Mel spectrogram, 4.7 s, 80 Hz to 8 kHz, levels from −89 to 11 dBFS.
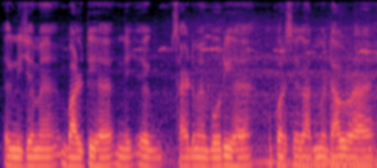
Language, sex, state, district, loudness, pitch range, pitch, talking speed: Hindi, male, Jharkhand, Deoghar, -17 LUFS, 110-115 Hz, 110 Hz, 230 wpm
